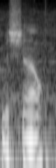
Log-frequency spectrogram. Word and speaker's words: Michel: joining the likes of Michael Ansel, I think it's pronounced Michelle, Shigeru Miyamoto, and is there any award left out there they haven't won?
